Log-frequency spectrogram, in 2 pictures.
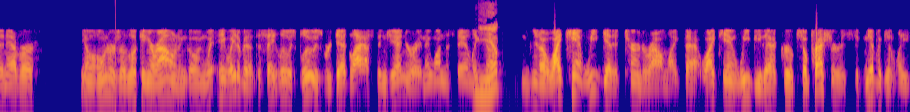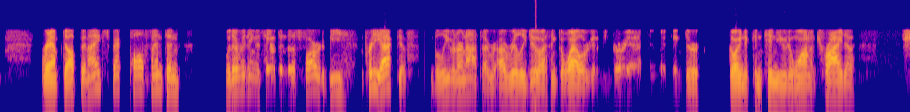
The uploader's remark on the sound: The guys take your phone calls and talk all things sports.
